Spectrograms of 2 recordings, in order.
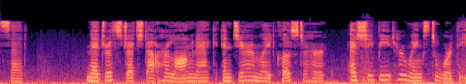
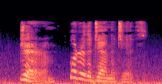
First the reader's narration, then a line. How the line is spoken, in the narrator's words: Trendle barked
